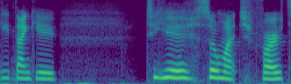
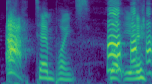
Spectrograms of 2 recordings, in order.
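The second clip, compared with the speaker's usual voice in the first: laughing, then a high loud whoop on got you; gleeful triumph; 3 semitones higher, 7 dB louder than usual. Retold or imitated. Zapping flies, she cheers a loud high win. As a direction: cheer a fly kill like scoring in a game. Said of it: "I'm like".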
